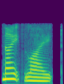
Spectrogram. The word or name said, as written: night-light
